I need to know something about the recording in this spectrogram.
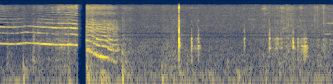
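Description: A door squealing on its hinges as it swings open: a high squeal that falls slightly in pitch for about a second, then after a short break a briefer squeal sliding down in pitch. A few scattered clicks and knocks follow.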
